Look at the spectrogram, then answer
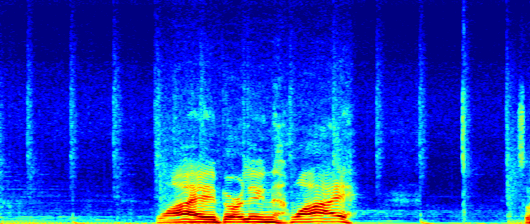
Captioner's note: cry of despair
